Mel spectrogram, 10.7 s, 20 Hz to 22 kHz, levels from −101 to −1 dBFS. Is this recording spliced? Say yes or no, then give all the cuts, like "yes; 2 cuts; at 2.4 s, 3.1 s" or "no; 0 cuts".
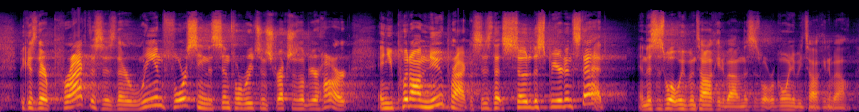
yes; 1 cut; at 7.8 s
